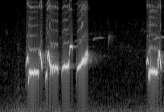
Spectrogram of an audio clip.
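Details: White-rumped shama song used as a lure to get other shamas singing: loud, clear whistled notes in four quick bursts, some rising, a pause, then another whistled burst.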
